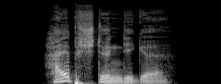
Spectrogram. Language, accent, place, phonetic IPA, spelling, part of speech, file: German, Germany, Berlin, [ˈhalpˌʃtʏndɪɡə], halbstündige, adjective, De-halbstündige.ogg
- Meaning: inflection of halbstündig: 1. strong/mixed nominative/accusative feminine singular 2. strong nominative/accusative plural 3. weak nominative all-gender singular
